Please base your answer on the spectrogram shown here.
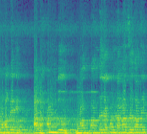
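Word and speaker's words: الحمد: আল্লাহ তোমার হাই হতি গলার ভেতর থেকে হেটা উচ্চারণ হবে আলহামদু বান্দা যখন নামাজে দাঁড়ায় কি বলে আলহামদুলিল্লাহি রাব্বিল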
